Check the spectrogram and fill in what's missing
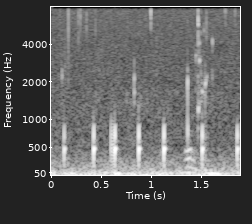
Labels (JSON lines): {"label": "biophony, knock croak", "recorder": "SoundTrap 300"}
